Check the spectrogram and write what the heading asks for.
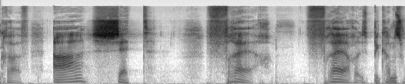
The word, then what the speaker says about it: frère: E accent grave, the R is at the end of a syllable. Frère, same thing.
